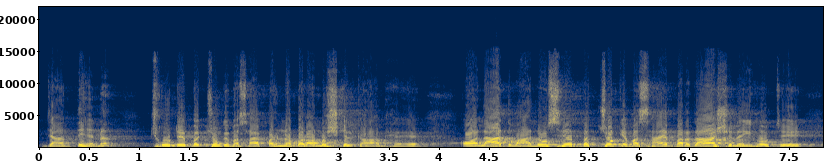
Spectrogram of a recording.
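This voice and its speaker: A man's voice: fairly high pitch, sing-song, moderate pace. A male cleric delivering a mourning sermon, lamenting, with his voice climbing into wailing cries. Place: large gathering hall. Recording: echoey hall with long reverb.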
